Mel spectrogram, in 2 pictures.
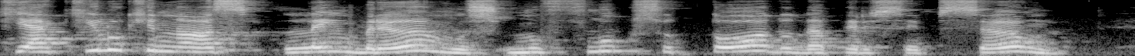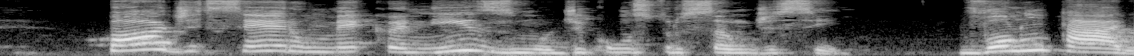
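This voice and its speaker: Lively intonation in a woman's high-pitched voice. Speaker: workshop teacher. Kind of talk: online lecture.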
